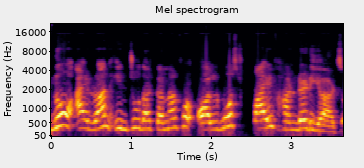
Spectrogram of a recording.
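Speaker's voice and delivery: ordinary delivery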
